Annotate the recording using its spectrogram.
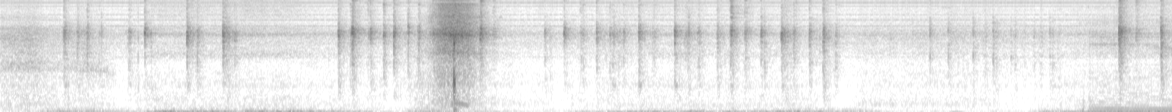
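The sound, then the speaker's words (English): Rapid, irregular clicking of keys on a sticking computer keyboard, fairly loud, with bursts of keystrokes and one sharper clack partway through; no voices. “Stop that keyboard.”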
